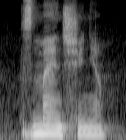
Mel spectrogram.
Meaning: verbal noun of зме́ншити (zménšyty): reduction, lessening, decrease, diminution
- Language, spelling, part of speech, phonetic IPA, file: Ukrainian, зменшення, noun, [ˈzmɛnʃenʲːɐ], Uk-зменшення.ogg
